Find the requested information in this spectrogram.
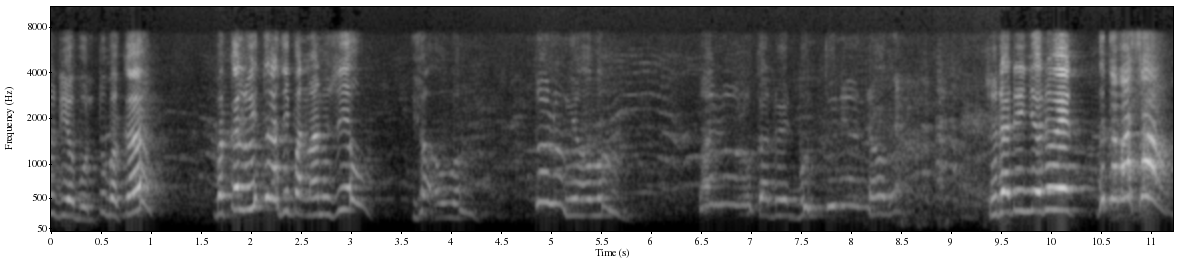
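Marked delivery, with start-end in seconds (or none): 3.6-8.5 high, thin begging voice, hammed up; mock desperate prayer. Mocking a broke man's prayer. 9.4-11.1 much higher and louder, breaking into laughter; laughing punchline. Pretend. Punchline after mock prayer.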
